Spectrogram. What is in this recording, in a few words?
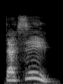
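Taxi, male, French; Talking Sound Effects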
